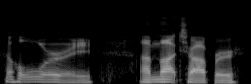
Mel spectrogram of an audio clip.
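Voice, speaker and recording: Man, thirties, very low pitch, congested, casual livestream chat, dry close mic. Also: fairly even intonation, takes it slowly, fairly bright tone, clean tone, no echo. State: congested, sniffly. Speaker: game livestreamer. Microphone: close streaming microphone.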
